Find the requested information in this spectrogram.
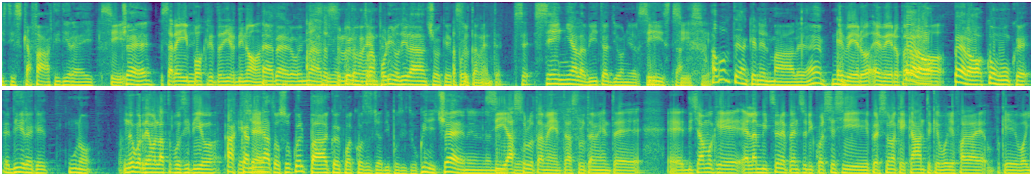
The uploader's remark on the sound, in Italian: Podcast dell'intervista telefonica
